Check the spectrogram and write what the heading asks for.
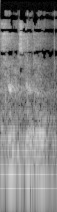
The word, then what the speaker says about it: Skerto: And that's how you say it, Skirtan.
